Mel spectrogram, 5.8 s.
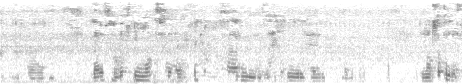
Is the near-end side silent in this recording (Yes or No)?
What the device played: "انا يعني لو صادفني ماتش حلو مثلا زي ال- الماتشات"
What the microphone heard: Yes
